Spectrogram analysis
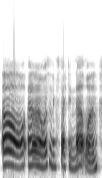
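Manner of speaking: loud, high, tearful laughing-crying; bursting through tears, caught off guard; teary outburst. Real, not acted. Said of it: "Jamie has caused [name] to cry".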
